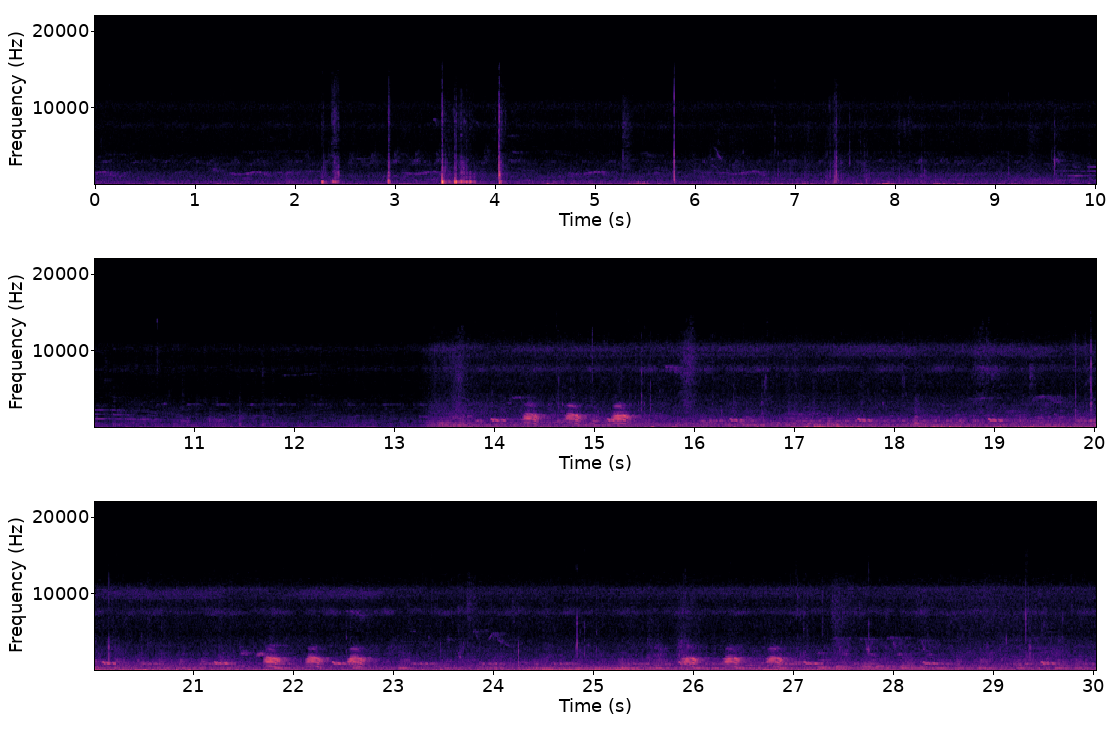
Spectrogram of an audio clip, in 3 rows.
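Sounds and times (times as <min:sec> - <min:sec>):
crows cawing: 0:14.2 - 0:15.5, 0:21.6 - 0:22.9, 0:25.8 - 0:27.2.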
